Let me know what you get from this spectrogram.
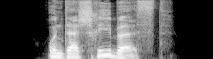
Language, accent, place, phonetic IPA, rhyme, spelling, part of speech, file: German, Germany, Berlin, [ˌʊntɐˈʃʁiːbəst], -iːbəst, unterschriebest, verb, De-unterschriebest.ogg
- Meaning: second-person singular subjunctive II of unterschreiben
